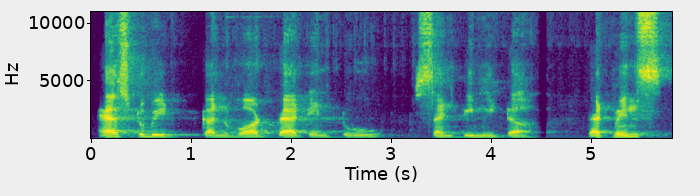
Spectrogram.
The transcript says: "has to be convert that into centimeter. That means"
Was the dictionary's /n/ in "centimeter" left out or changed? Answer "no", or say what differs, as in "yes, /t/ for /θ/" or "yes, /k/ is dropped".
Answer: no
